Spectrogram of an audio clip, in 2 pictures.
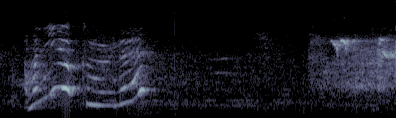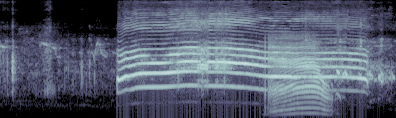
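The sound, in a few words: cat meowing and yowling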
